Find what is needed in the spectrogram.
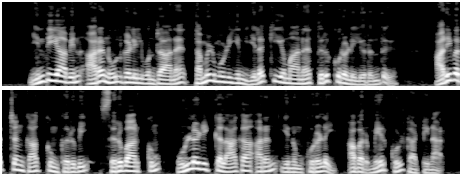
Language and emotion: Tamil, neutral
